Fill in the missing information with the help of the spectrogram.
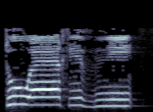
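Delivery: "تواخذني" drawn out with a smooth w; slow recited "تواخذني", no glottal catch; hamza becomes waw. Shown as a demonstration. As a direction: hold the vowels of "تواخذني" after gliding u into waa. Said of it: "فتصير المحصلة".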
